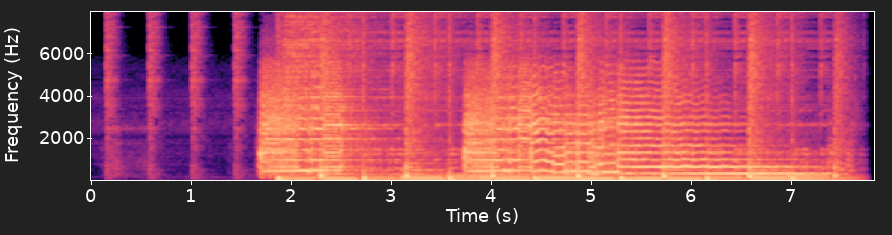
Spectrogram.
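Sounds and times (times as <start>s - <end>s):
guitar lick: 1.6s - 7.8s.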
